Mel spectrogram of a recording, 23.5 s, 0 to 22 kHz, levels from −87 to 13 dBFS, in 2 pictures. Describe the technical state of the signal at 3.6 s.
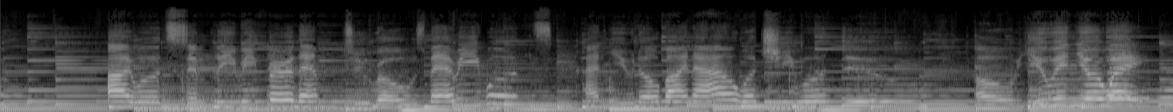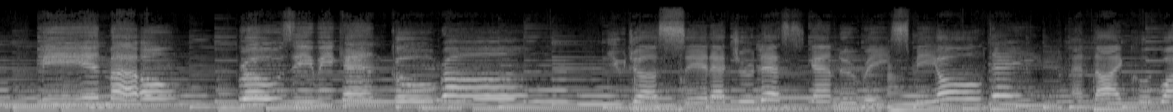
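At 3.6 s you're inside a stretch where the adaptive stream dropped to a lower bitrate, running from about 1.76 s to 3.76 s. The player switched versions when the connection slowed, with no gap. The top end is cut off, with nothing above about 14.9 kHz, and the thinner, more artefact-laden texture points to something like a low-rate HE-AAC stream near 20 kbit/s. At 3.76 s quality snaps back just as abruptly.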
